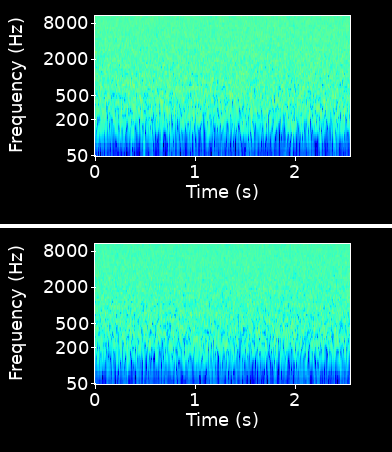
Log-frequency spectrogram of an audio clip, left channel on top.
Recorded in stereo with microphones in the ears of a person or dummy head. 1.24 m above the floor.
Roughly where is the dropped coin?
I don't hear a dropped coin.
